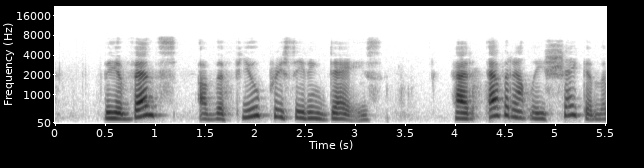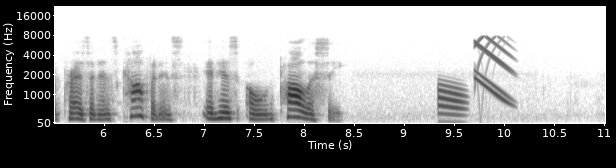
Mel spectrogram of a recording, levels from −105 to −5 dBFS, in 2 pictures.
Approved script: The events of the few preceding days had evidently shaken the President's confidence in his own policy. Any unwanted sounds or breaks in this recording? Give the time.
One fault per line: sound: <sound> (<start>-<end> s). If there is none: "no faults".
sound: chirp (9.3-10.2 s)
